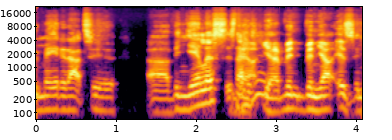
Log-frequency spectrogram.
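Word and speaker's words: Viñales: vignellis is that yeah it has actually spelled v-i-n-a-l-e-s okay so but they they you know they pronounced uh the v as a b so it's like you know here in the states we're going to call it vignales yeah yeah we are Americanized right right folks say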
